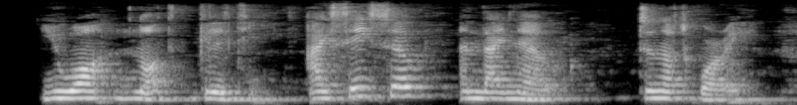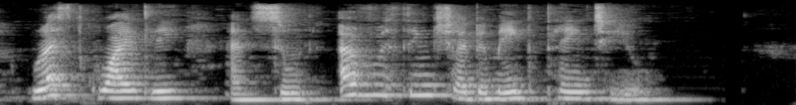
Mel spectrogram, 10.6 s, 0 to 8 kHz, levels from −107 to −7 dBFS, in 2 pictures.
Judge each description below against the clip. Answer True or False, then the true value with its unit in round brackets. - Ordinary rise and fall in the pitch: False (2.3 semitones)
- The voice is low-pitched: False (195 Hz)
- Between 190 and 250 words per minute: False (135 wpm)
